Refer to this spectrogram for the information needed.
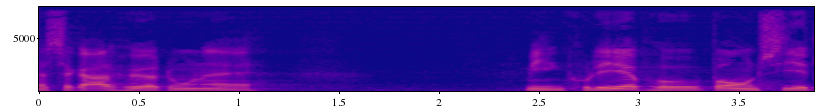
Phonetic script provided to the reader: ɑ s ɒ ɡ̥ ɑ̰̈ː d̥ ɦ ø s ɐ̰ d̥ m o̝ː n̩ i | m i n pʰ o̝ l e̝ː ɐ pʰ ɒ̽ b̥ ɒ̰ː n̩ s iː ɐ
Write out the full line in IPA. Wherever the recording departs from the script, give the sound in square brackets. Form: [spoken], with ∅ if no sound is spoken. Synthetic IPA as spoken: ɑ s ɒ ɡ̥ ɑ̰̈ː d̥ ɦ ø [∅] ɐ̰ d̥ [n] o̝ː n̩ [æ] | m i n [kʰ] o̝ l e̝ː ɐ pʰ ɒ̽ b̥ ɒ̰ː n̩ s iː ɐ

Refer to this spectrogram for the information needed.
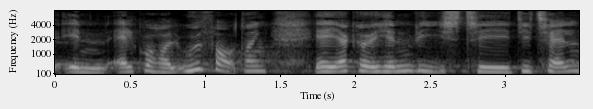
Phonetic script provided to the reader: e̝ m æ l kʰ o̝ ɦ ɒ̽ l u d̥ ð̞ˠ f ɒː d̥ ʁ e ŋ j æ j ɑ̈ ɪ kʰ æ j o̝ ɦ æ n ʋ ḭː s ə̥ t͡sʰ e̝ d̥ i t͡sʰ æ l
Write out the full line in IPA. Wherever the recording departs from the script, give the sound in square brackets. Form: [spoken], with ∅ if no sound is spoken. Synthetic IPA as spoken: e̝ [n] æ l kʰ o̝ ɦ ɒ̽ l u [∅] ð̞ˠ f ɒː d̥ ʁ e ŋ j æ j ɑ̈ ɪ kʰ æ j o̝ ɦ [e] n ʋ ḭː s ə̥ t͡sʰ e̝ d̥ i t͡sʰ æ l

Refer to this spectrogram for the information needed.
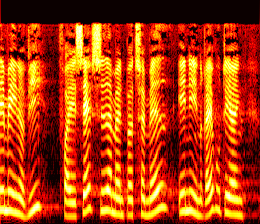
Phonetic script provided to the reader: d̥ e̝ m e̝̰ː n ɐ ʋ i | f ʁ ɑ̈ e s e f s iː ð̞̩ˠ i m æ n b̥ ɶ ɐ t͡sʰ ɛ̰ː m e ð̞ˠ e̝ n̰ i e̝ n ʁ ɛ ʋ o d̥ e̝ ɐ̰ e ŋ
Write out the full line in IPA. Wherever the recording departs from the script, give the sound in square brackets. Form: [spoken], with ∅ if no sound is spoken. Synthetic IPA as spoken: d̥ e̝ m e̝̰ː n ɐ ʋ i | f ʁ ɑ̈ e s e f s iː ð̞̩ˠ [æ] m æ n b̥ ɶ ɐ t͡sʰ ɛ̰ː m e ð̞ˠ e̝ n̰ i e̝ n ʁ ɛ ʋ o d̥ e̝ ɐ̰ e ŋ

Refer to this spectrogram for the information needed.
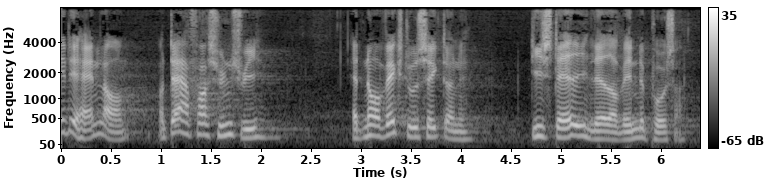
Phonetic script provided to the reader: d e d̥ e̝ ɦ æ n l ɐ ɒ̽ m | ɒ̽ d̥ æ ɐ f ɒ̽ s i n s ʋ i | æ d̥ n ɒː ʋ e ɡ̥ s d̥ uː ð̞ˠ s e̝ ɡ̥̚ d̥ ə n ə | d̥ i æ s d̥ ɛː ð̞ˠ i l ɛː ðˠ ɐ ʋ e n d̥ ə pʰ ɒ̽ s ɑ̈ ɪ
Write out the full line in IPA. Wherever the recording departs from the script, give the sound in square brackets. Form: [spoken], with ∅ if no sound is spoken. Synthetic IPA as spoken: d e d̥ e̝ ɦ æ n l ɐ ɒ̽ m | ɒ̽ d̥ æ ɐ f ɒ̽ s [y] n s ʋ i | æ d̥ n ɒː ʋ e ɡ̥ s d̥ [u] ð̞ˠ s e̝ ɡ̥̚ d̥ [ɐ] n ə | d̥ i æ s d̥ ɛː ð̞ˠ i l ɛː ðˠ ɐ ʋ e n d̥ ə pʰ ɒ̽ s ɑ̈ ɪ

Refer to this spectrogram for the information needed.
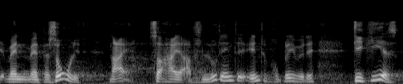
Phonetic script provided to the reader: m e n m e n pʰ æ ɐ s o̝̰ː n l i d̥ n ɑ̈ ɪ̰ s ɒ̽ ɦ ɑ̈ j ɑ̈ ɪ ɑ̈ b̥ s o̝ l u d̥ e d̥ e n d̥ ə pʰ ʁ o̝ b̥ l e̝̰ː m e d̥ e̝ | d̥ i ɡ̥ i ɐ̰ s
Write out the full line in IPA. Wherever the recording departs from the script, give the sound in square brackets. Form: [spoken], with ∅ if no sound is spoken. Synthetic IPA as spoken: m e n m e n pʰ æ ɐ s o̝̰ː n l i d̥ n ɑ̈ ɪ̰ s ɒ̽ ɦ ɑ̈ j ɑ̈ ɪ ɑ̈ b̥ s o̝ l u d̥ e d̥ e n d̥ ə pʰ ʁ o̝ b̥ l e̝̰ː m e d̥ e̝ | d̥ i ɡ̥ i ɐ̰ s

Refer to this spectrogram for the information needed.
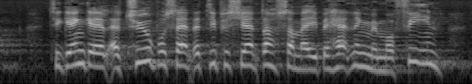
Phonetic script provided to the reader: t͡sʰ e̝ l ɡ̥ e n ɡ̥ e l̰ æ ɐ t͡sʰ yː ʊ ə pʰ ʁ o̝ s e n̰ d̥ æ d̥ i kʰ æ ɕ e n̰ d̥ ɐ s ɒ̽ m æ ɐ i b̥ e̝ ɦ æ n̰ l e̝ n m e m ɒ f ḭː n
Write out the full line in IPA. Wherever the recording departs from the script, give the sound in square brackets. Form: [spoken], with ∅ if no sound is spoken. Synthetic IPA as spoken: t͡sʰ e̝ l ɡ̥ e n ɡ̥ e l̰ æ ɐ t͡sʰ yː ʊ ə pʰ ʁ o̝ s e n̰ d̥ æ d̥ i [pʰ] æ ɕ e n̰ d̥ ɐ s ɒ̽ m æ ɐ i b̥ e̝ ɦ æ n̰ l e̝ [ŋ] m e m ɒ f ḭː n

